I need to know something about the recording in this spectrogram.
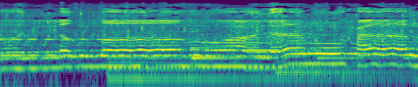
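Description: A selawat, an Islamic devotional song in praise of the Prophet, sung in a long, melismatic line with wavering vibrato over sustained low accompaniment notes. The low notes change pitch about a second in and again near three seconds.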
